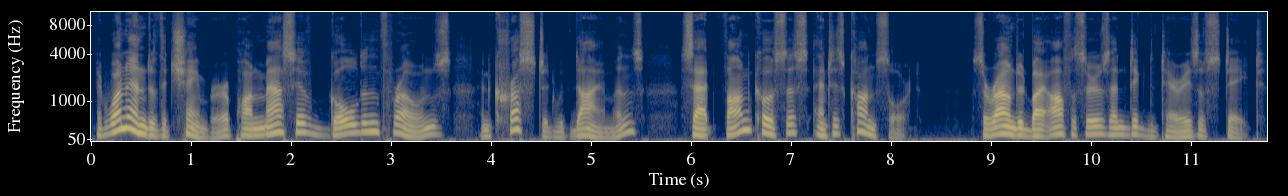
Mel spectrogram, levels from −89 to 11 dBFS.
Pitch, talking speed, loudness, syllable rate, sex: 135 Hz, 135 wpm, -20 LUFS, 4.5 syllables/s, male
